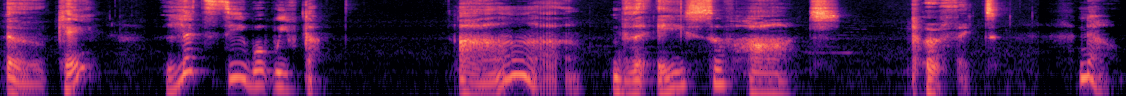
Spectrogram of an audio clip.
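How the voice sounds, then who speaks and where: A woman plays a flamboyant, sinister male stage magician in an ASMR roleplay, using a deep, heavily acted voice. Her speech is breathy, honeyed, flowery, and theatrical, and it often drops into a whisper.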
